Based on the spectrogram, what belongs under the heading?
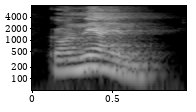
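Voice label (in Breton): "kanerien", Breton; petit precis de prononciation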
